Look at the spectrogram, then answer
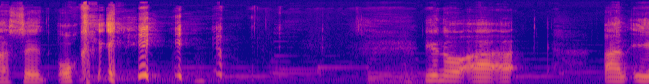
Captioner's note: laughing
